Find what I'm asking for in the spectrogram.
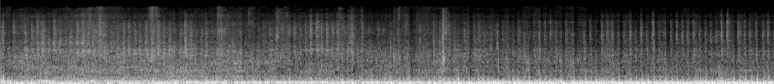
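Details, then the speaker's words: Toyota Corolla AE92 (1K) with no proper idle, misfiring for about two weeks since the owner adjusted the aircon idle setting. The idle is lumpy and uneven with irregular stumbles and dips. Rough idle with misfire; the cause is not confirmed. "Ayan siya guys, no, bali wala siyang matinong idle. As in nagmi-misfire, tara doon tayo sa labas."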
